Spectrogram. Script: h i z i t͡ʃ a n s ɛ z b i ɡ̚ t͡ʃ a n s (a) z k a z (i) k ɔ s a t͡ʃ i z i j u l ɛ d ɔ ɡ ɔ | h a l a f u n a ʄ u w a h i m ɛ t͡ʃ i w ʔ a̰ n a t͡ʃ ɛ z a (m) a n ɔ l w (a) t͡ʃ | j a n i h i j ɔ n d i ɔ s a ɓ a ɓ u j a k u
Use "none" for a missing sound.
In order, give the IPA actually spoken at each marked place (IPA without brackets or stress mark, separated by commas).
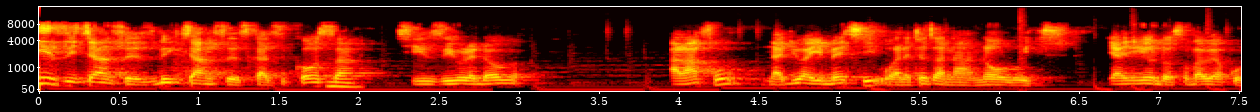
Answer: ɛ, i, n, i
